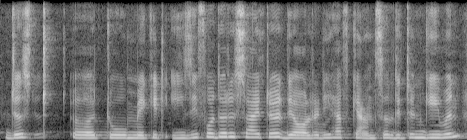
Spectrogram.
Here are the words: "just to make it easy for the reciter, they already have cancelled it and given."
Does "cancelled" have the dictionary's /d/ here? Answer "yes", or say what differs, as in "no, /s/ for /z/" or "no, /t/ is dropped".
yes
